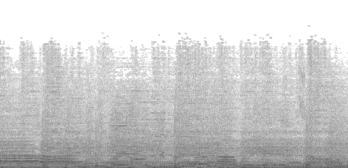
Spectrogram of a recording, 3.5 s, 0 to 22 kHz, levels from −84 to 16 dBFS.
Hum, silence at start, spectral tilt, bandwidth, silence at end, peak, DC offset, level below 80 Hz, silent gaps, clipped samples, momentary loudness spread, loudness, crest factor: none; 0 s; -5 dB/octave; 17.5 kHz; 0 s; -14 dBFS; under 0.1%; -34 dBFS; none; under 0.1%; 2 LU; -26 LUFS; 12 dB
